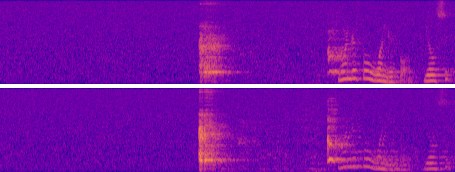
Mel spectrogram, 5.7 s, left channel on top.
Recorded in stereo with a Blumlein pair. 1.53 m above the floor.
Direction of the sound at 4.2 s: 65° left.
